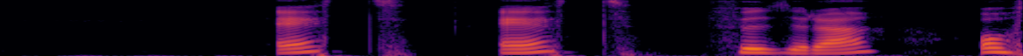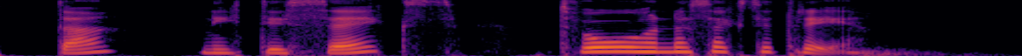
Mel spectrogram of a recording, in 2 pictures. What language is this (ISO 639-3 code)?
swe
